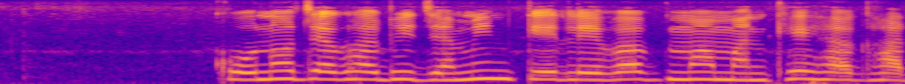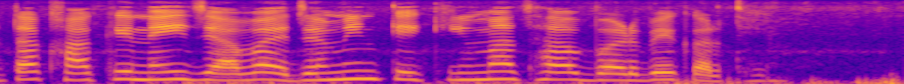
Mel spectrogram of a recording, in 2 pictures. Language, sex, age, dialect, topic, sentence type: Chhattisgarhi, female, 46-50, Western/Budati/Khatahi, banking, statement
